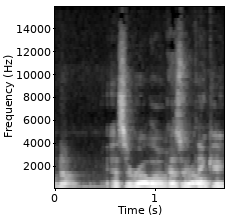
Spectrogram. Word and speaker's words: Azzarello: Brian Azzurro? No. Azzarello.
